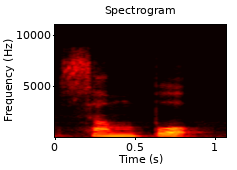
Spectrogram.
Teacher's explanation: The stress is on the last syllable, which is pronounced with a glottal catch. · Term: Acute glottal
